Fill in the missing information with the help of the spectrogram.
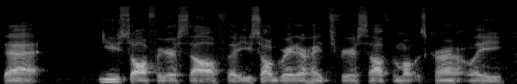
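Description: A man in his thirties with a low voice hosts an interview on a video call. He talks conversationally and a little haltingly, pausing to find his words. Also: little pitch movement. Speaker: interview host.

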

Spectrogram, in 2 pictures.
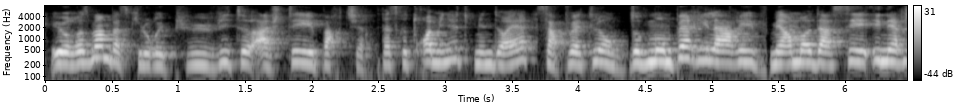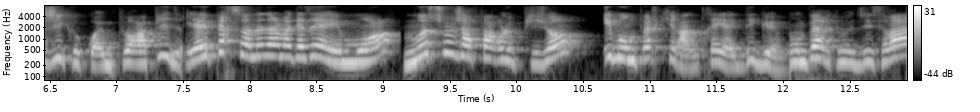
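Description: A woman's voice: a little high, quick pace, hardly any pauses. Slangy young woman, echoey. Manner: lively, slangy, swears, plays out scenes. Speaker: storyteller vlogger. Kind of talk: casual storytime vlog.

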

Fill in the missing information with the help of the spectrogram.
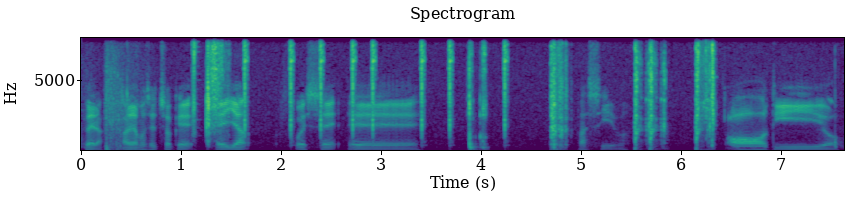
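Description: Swearing gamer over loud noise. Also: male voice, fairly low pitch, level tone, takes it slowly, long pauses. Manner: swears constantly, grumbling to himself. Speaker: gaming channel host. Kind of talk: let's play commentary. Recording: loud background noise with clicks.

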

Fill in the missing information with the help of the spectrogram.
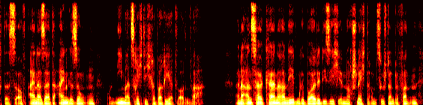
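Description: A man with a very low, husky voice reads an audiobook in a steady, measured way. The sound is dry and close, with no room around it. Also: no room sound. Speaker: audiobook narrator. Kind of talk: scripted narration.

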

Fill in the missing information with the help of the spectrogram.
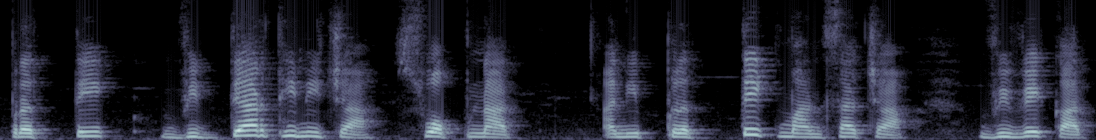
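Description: A woman's voice: mid-range voice, lively intonation, normal speed, darkish tone, lo-fi sound. A woman narrating in the first person as the spirit of a murdered teenage schoolgirl, in a solemn, pleading manner. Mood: grieving.

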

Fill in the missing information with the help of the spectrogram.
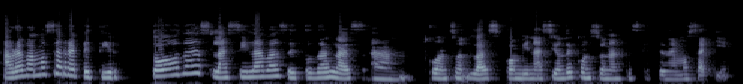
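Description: A woman teaching children a phonics lesson, drawing out syllables slowly and coaxing them to repeat after her. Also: medium pitch.

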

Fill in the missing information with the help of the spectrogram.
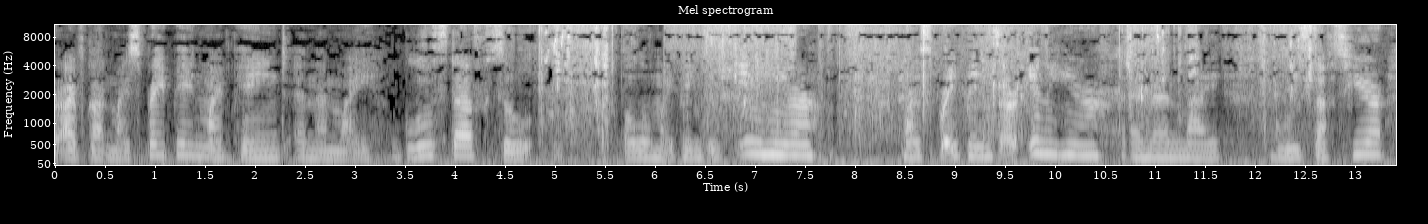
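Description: A middle-aged woman shows off her basement craft room for her home organizing vlog, talking in a chatty, rambling way with lots of fillers and restarts. Her mid-range voice has a dark tone, and the phone-camera recording, handheld and on a stand, is rough with a little hiss or hum.

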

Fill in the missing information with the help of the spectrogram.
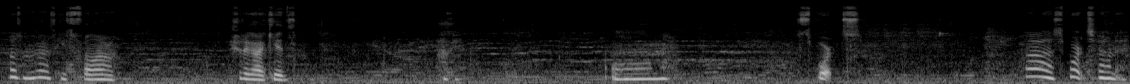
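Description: A woman's voice: sits high, slow pace, pauses often, dark tone, faint music behind, rough recording. A woman vlogging as she walks through a large store, chatting and thinking aloud through a cloth face mask. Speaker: parent vlogging a shopping trip. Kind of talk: casual vlog narration while shopping.

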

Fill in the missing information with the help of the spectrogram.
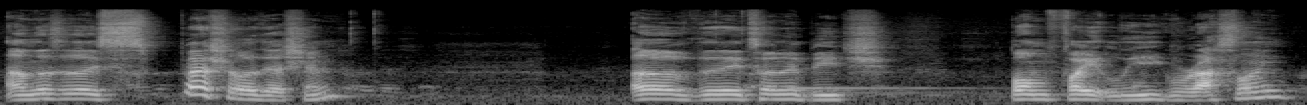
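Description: At a webcam on his desk in a home office lined with bookshelves, a slightly hoarse man in his fifties with a fairly high pitch chats quietly and unhurriedly to the camera. He then switches to loud, excited play-by-play as he announces wrestling video game matches. The room is echoey, the mic distant, and background noise is loud.

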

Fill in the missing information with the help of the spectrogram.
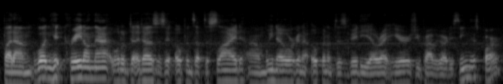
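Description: Talking fast with barely a pause, a man with a lowish voice rambles through an unscripted screen-recording tutorial, full of fillers and restarts. He's using his laptop's built-in mic, which adds a slight hiss or hum.

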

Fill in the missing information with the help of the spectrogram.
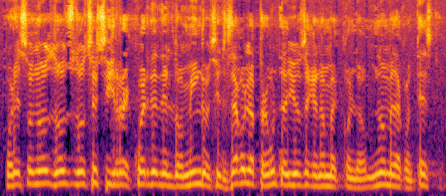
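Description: A man's voice: sits high, fairly even intonation, fast talker, darkish tone, in a large hall. A man preaching a fervent sermon in a church, repeating lines and quizzing the congregation.

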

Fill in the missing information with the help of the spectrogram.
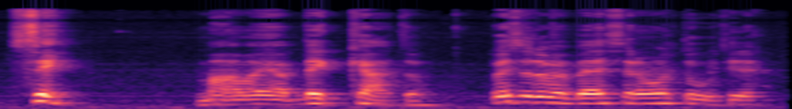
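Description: A man's voice: fairly high pitch, normal speed, a little mellow. Chatty young-sounding man gaming. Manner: chatty, jumps to startled yelps at the game. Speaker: gaming channel host. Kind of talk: let's play commentary.

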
